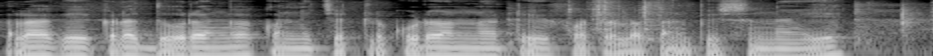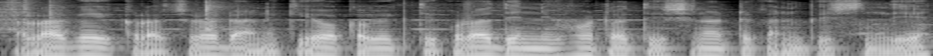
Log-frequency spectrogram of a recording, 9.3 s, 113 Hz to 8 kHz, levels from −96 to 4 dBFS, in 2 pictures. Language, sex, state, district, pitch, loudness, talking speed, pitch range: Telugu, male, Andhra Pradesh, Sri Satya Sai, 110 Hz, -20 LUFS, 130 wpm, 105-130 Hz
